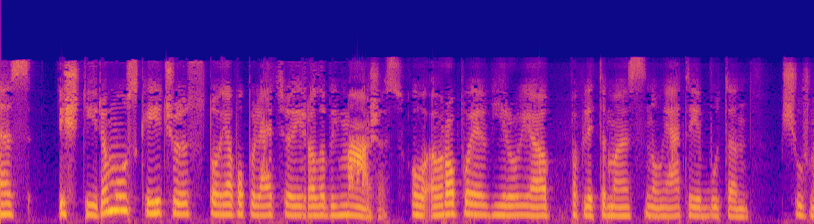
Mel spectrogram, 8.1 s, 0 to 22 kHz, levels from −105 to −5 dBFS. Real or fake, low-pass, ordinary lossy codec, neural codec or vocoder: fake; 7.2 kHz; AAC, 24 kbps; codec, 16 kHz, about 1 kbps, DyCAST, with the encoder's durations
